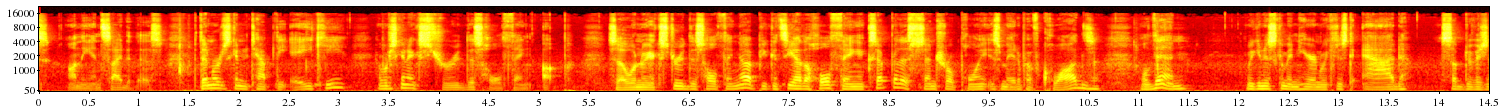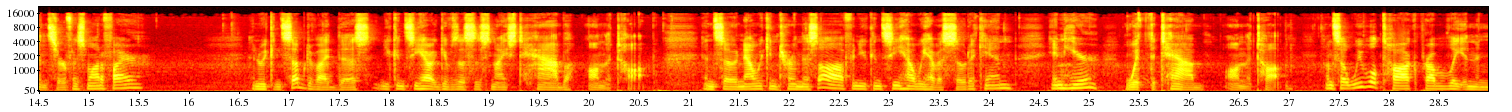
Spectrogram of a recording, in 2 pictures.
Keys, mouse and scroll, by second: 1.2 a, 2.0 middle click, 3.3 e, 8.9-9.3 scroll down 3, 9.3-10.0 scroll up 2, 11.0 Tab, 12.8 click, 16.2 click, 17.6 scroll down 3, 18.0 scroll up 1, 18.5-19.0 scroll down 4, 19.4-20.2 scroll up 1, 20.6 click, 21.2-21.7 scroll down 2, 21.7 middle click, 22.3-22.8 scroll down 2, 22.8-23.7 scroll up 2, 23.7 middle click, 24.8-25.4 scroll up 2, 25.2 middle click, 26.0-26.4 scroll up 2, 26.7 scroll up 2, 27.2 middle click, 28.5-28.9 scroll down 4.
